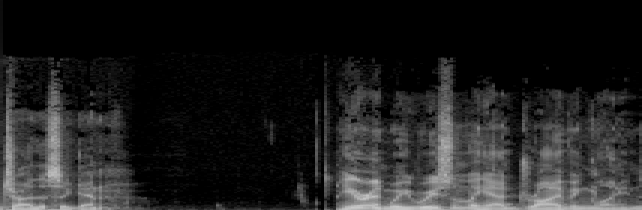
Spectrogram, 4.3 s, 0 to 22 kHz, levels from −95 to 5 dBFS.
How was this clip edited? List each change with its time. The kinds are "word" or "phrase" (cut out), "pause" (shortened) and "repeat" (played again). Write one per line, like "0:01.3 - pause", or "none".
0:02.5 - word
